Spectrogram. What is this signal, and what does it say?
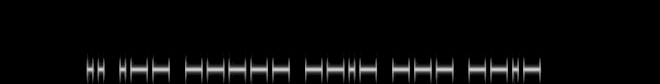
Morse code, heard as a keyed tone, about 22 wpm, 700 Hz. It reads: IW0QOQ
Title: DXCC-100 Call Signs - 6 Characters - 22wpm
